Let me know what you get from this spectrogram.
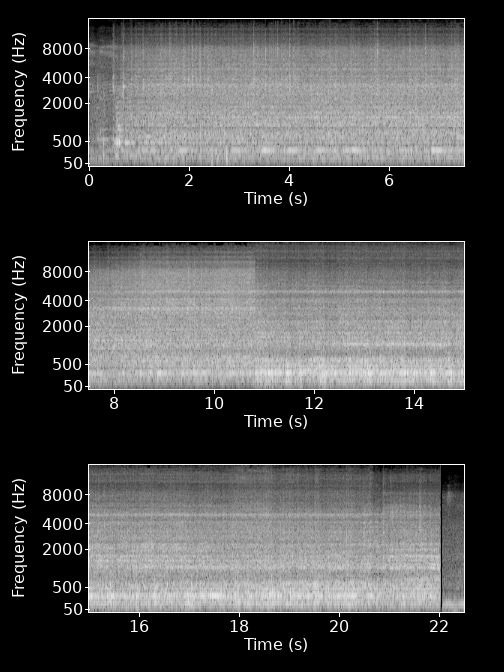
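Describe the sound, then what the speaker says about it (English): A bandsaw cuts through steel rebar, giving a continuous, steady mechanical whine and grinding drone for over twenty seconds, shifting in tone about halfway, close and fairly loud with no talking. "And we'll do that on the bandsaw."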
